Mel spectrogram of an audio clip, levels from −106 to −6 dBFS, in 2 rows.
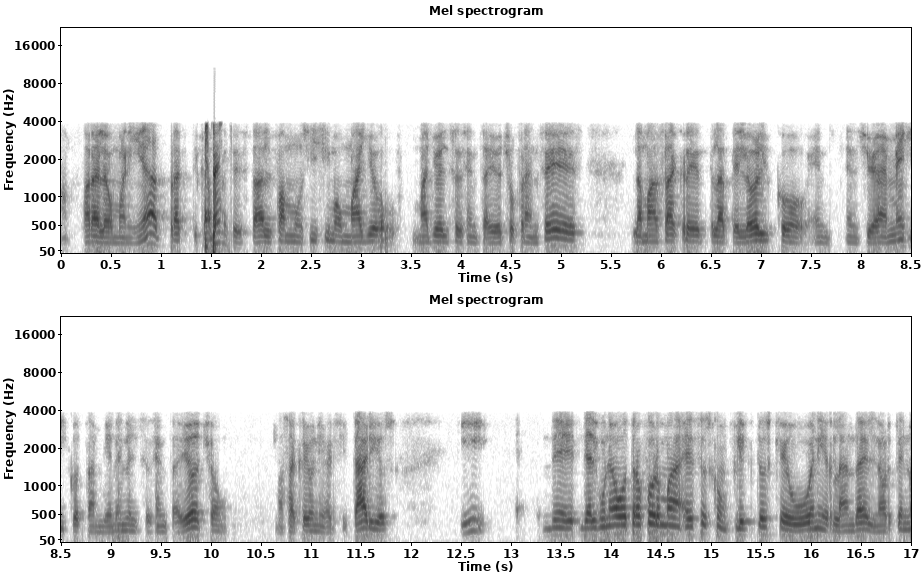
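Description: Throughout, the speech passes through a GSM full-rate codec that rebuilds the voice from coarse pulse excitation within a 250 Hz to 3.4 kHz band, leaving a plainly buzzy, gravelly roughness. GSM bit errors corrupt the decoder's filter, pitch and gain values from 1.40 to 1.71 s after "para la humanidad", from 3.16 to 3.27 s between "el famosísimo" and "mayo del", and from 9.00 to 9.13 s, breaking the voice into squawks, pops and gargling.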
